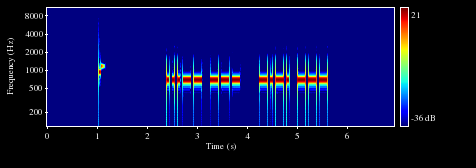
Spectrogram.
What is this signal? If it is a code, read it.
Morse code, heard as a keyed tone, about 22 wpm, 700 Hz. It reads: 3O CO
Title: Winter Field Day Exchanges Encore 22wpm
